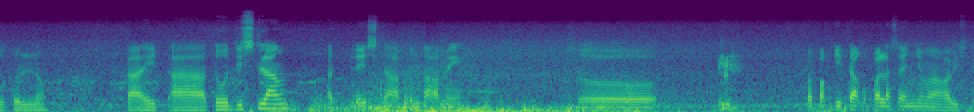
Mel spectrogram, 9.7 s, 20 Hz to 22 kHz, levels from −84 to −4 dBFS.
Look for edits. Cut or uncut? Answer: uncut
